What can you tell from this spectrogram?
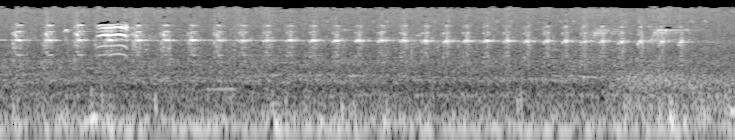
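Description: A bird chirping rapidly, about five high notes a second, with one louder, arching call about a second in. The chirping stops near the end.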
